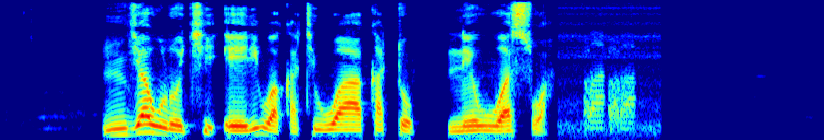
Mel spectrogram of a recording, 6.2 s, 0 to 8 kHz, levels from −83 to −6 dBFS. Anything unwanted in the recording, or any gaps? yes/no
yes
